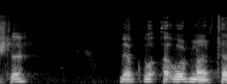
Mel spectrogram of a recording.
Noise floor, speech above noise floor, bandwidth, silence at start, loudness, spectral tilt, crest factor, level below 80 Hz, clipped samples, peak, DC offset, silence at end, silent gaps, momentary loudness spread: -64 dBFS; 44 dB; 10.5 kHz; 0 s; -21 LUFS; -7 dB/octave; 16 dB; -62 dBFS; under 0.1%; -4 dBFS; under 0.1%; 0 s; none; 7 LU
